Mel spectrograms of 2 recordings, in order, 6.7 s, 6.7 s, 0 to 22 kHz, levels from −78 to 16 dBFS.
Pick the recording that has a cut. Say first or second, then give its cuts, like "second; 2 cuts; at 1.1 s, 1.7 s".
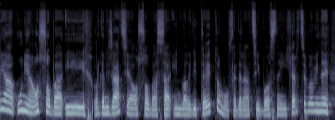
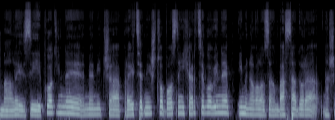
second; 1 cut; at 0.9 s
